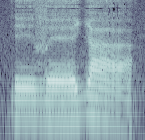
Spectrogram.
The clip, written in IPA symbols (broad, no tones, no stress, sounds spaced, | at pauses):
ɾ eː v ɛː ʎ aː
